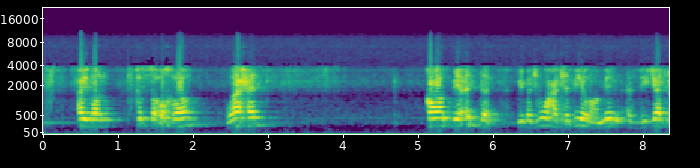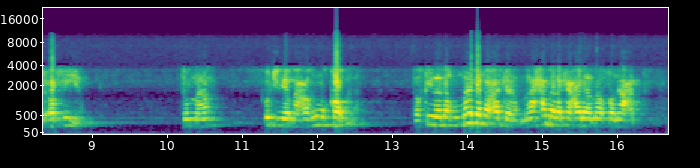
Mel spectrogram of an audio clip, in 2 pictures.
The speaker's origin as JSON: {"language": "Arabic", "country": "Jordan", "said": "طالب في جامعة خاصة عندنا في الأردن"}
